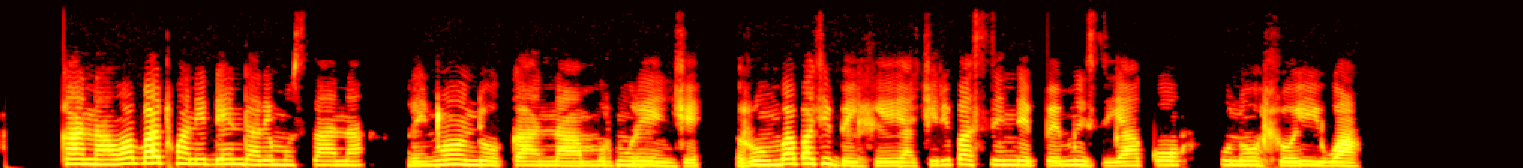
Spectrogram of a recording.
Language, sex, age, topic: Ndau, female, 36-49, health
